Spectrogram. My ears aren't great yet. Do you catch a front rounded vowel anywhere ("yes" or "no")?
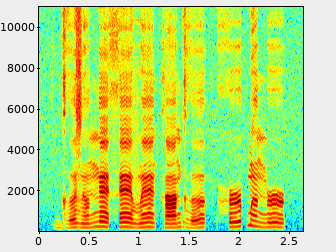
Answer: no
